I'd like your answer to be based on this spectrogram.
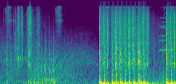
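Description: Call of Duty Warzone gunfire comes in sustained loud automatic bursts, first quieter and scattered, then a dense close volley after a short lull, with a brief voiced callout mixed in.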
